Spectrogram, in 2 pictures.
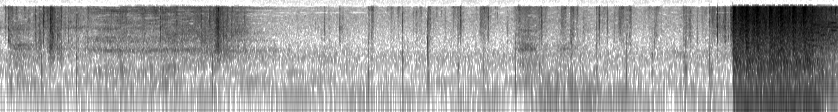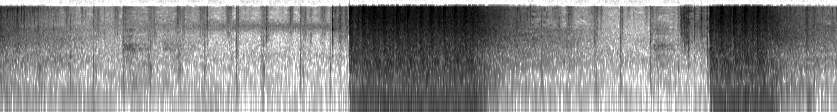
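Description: Bursts of gunfire in Dead Rising Deluxe Remaster, three loud rapid volleys of about a second each, spaced apart over a backdrop of footsteps and scattered game sounds.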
